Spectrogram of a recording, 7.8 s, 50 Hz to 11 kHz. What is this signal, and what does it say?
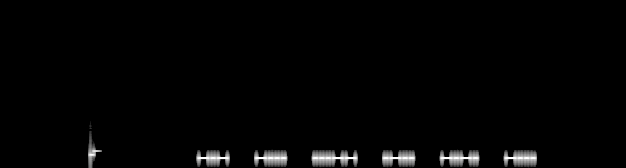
Morse code, heard as a keyed tone, about 30 wpm, spaced as for 17 wpm, 700 Hz. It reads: KB3LCB
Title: USA Call Signs - 3x Character Spacing - 30wpm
